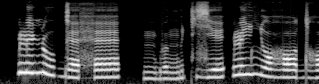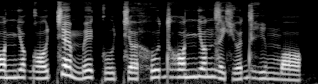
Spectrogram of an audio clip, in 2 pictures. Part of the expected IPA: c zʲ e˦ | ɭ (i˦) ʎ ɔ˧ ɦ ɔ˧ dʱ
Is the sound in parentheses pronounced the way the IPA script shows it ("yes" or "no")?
yes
